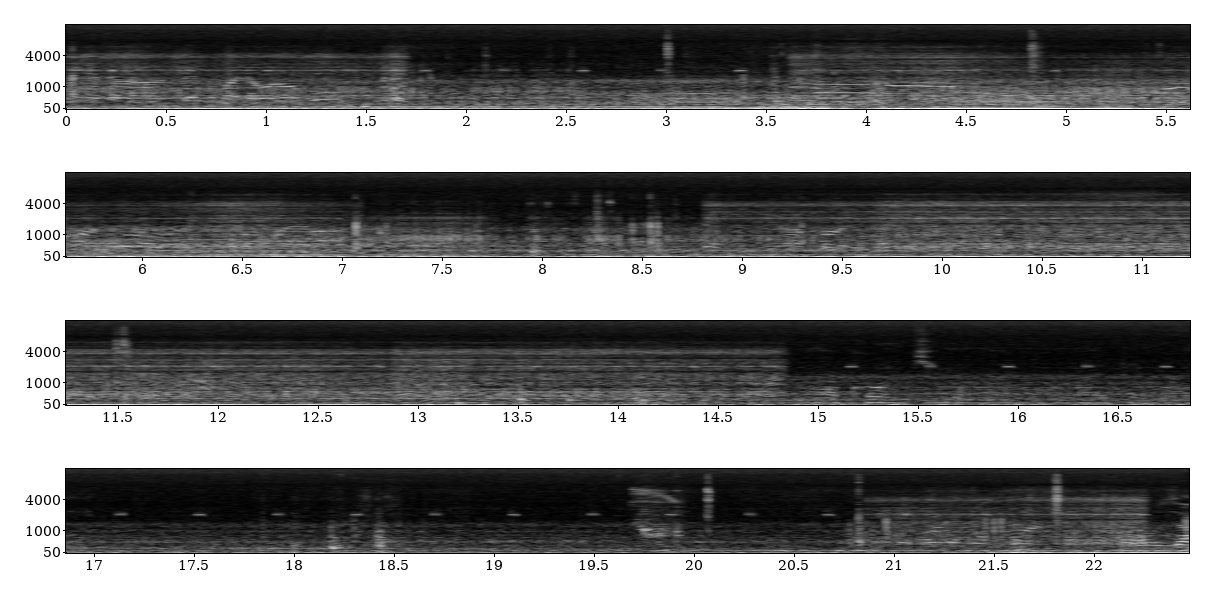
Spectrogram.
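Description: Engine and road rumble inside a moving car's cabin, with a light, regular ticking in the last several seconds.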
